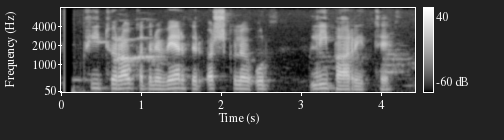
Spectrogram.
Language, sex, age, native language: Icelandic, male, 13, Icelandic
